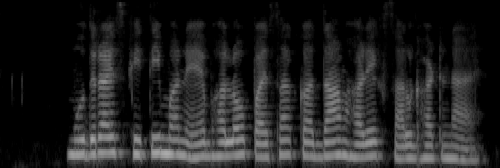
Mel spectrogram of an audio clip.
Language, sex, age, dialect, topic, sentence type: Maithili, female, 31-35, Bajjika, banking, statement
